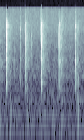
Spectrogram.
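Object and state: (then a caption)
Paint bottle with a mixing ball inside. A sealed plastic bottle of acrylic hobby paint is shaken to mix its separated, settled paint, making the mixing ball inside rattle. Five sharp, bright clicks sound at a steady rhythm with very little low end. The rattle confirms there is a mixing ball inside the bottle.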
